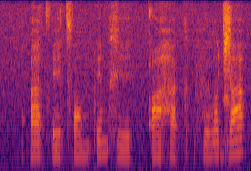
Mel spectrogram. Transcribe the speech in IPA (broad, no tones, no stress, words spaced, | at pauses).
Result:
ʔa t͡sʼe t͡sʼɔmpʼem xɪ | qʼahak | fɵlɔd͡ʑa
